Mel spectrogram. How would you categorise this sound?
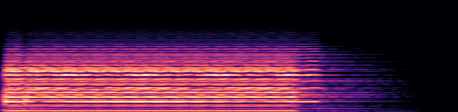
Music > Multiple instruments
